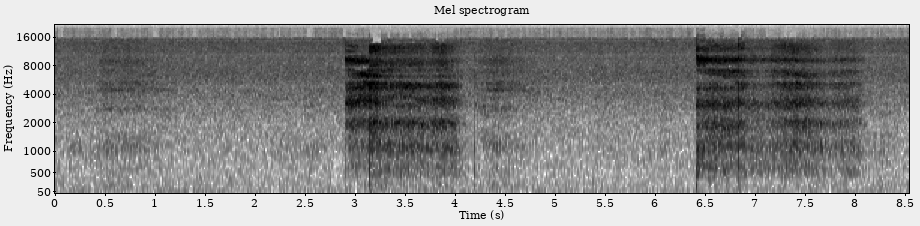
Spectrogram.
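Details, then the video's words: One-year-old Golden Retriever fast asleep indoors, sitting on a sofa with its chin resting on a table; two rasping, noisy snores about three and a half seconds apart, each lasting over a second, in an otherwise quiet room. "ゴールデンレトリバー いびきをかいて大爆睡"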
